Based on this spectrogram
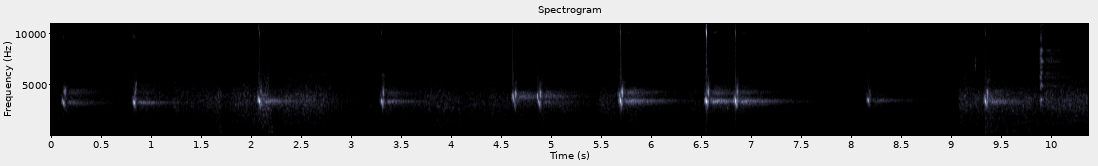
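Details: Crossbill by pine trees on Hegura Island, Japan, visiting to drink: high, abrupt chip calls given singly and in quick pairs, roughly a dozen across the stretch, uneven spacing, no other sounds.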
